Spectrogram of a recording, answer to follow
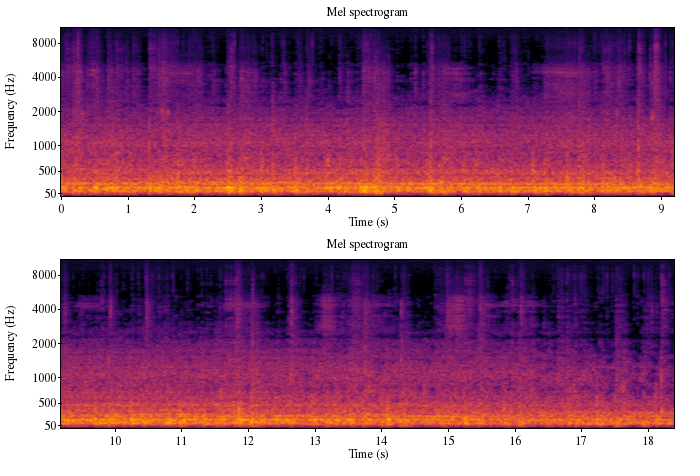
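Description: Car cabin noise while driving: a steady low rumble of engine and tyres on the road, heard from inside the car, with a few faint clicks.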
